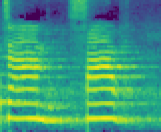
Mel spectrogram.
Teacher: वहां पे एक आवाज अलग से आता है, जैसे कि हमारे नाक से निकलता हुआ लगता है, वो होता है अनुनासिक, जो कि हम चंद्र बिंदु कहते हैं उड़िया में। · जब हम बोलते हैं तो मुख और नाक दोनों में से दोनों की सहायता लेकर निकलता है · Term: अनुनासिक वर्ण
